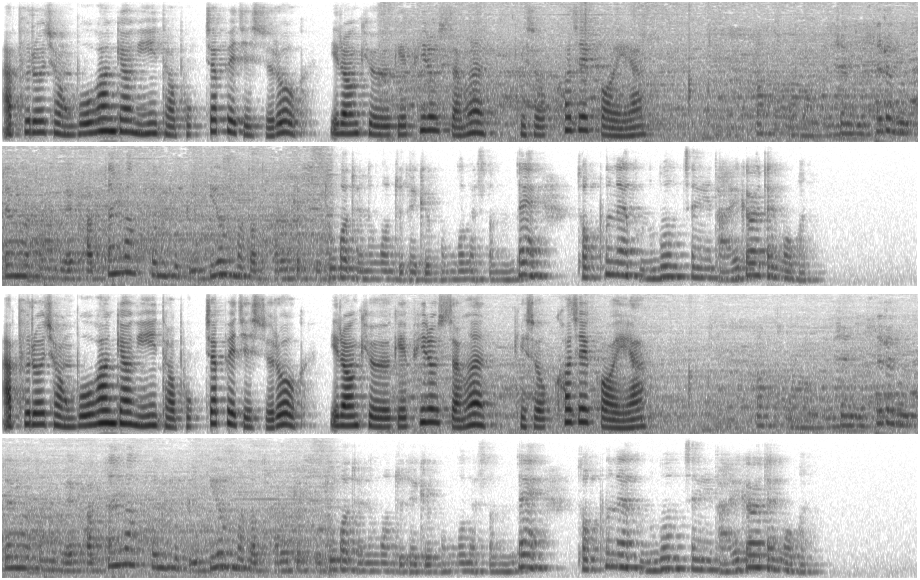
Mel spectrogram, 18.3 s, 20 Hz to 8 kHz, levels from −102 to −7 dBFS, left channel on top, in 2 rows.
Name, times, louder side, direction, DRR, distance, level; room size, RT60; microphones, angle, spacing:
voice 1, 0.0-2.9 3.3-4.8 5.2-6.4, right 3 dB, 35° right, 14 dB, 0.6 m, -27 dB
sound 1, 3.7-12.5, left 3 dB, 90° left, 1.6 m, -45 dB
voice 2, 7.5-12.2 12.4-17.3, left 1 dB, 50° left, 2 dB, 3.2 m, -39 dB
14.0 x 12.0 x 4.9 m, 0.38 s
head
